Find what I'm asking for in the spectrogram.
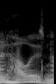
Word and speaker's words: Mühlhausen: Achso, die hintere, auf die hintere Betonung, ja, Mühlhausen.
